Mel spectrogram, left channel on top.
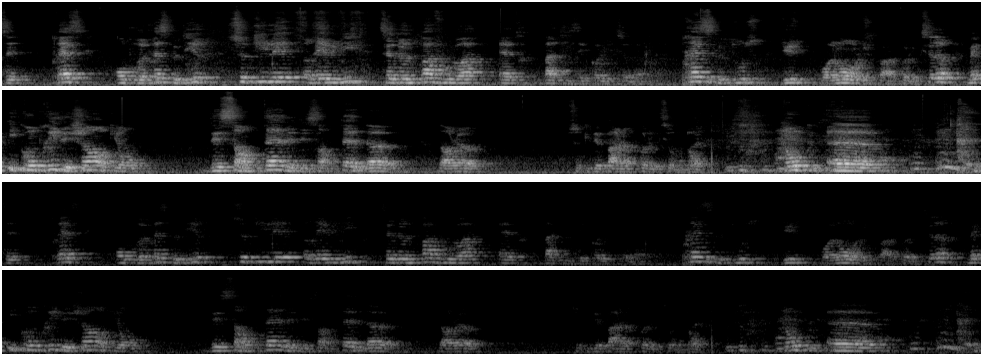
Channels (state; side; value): quieter; right; 11.5 dB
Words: presque, on pourrait presque dire, ce qui les réunit, c'est de ne pas vouloir être baptisé collectionneur. Presque tous disent, bon non, je ne suis pas un collectionneur, mais y compris des gens qui ont des centaines et des centaines d'œuvres dans leur, ce qui n'est pas leur collection.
